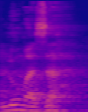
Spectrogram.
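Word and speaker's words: لمزة: Jadi di sini ada ta ini namanya ta tamarbuto. Ini ta tamarbuto. Jadi apabila kita waqaf atau berhenti pada huruf ta tamarbuto ini, maka cara bacanya jadi dijadikan ha, lumazah.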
